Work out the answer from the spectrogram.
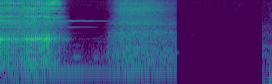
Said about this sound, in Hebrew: המלך נרדם. וואו, איזה נחירות. תמיד בתקופת האביב זה קורה לו. בגלל הפריחה, האף שלו נסתם לגמרי.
